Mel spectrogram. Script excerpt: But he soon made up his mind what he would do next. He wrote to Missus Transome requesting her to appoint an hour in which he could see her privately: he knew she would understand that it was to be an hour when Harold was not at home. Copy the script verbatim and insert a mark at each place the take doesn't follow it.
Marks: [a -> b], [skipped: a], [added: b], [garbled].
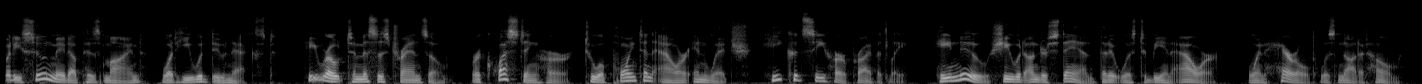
But he soon made up his mind what he would do next. He wrote to Missus Transome requesting her to appoint an hour in which he could see her privately: he knew she would understand that it was to be an hour when Harold was not at home.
